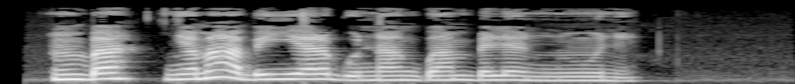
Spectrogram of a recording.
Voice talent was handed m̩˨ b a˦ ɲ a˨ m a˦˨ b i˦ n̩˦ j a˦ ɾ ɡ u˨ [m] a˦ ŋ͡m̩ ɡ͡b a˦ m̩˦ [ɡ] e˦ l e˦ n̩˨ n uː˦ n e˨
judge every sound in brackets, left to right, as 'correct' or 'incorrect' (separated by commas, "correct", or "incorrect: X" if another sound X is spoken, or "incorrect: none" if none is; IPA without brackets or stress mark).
incorrect: n, incorrect: b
